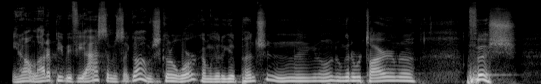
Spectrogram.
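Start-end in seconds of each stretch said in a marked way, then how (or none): 1.3-5.1 teasing, mocking voice of a typical worker. Imitating what people say about their plans: impersonating a typical worker. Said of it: "impersonation voice".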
